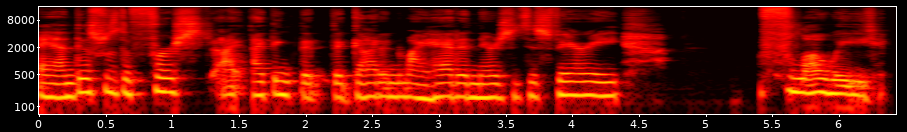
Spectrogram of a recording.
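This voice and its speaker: Woman, from Texas, podcast co-host, gravelly creak, lowish pitch, casual music talk. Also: steady tone, a little slow.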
